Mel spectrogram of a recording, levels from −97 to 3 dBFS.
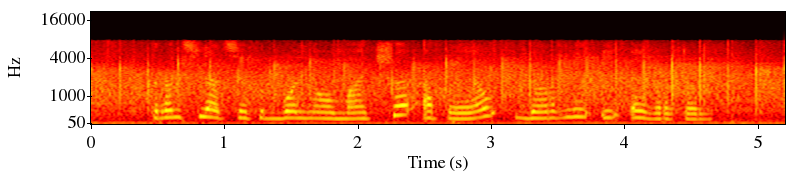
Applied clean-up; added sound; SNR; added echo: none; Applause / Clapping; 3 dB; none.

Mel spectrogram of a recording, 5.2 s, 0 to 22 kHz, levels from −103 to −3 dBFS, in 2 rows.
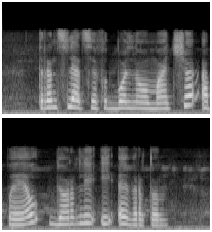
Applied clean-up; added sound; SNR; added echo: none; none; none; none.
